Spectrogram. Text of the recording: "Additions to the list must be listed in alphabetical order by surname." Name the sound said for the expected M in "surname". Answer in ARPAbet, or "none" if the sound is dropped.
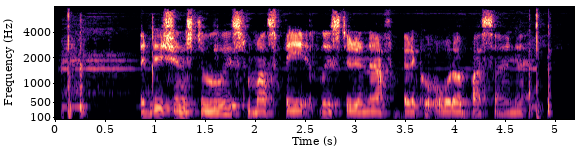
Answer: none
